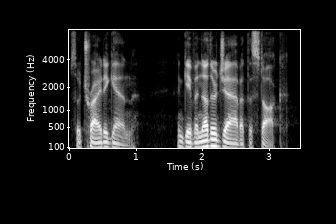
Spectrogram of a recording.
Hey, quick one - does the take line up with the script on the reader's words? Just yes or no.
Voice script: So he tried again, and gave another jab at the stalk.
no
